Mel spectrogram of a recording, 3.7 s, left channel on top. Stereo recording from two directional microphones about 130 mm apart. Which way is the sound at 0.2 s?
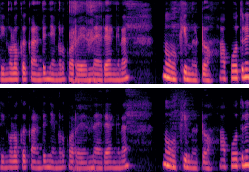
20° left (ahead or behind).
